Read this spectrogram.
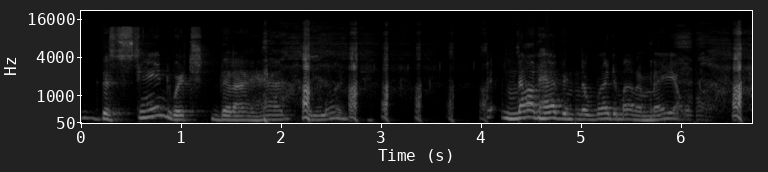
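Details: Adult man with ALS diagnosed four and a half years earlier and now near end stage; paralyzed from mid-throat down; uses a ventilator to inflate his lungs to speak; dysarthria in amyotrophic lateral sclerosis.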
